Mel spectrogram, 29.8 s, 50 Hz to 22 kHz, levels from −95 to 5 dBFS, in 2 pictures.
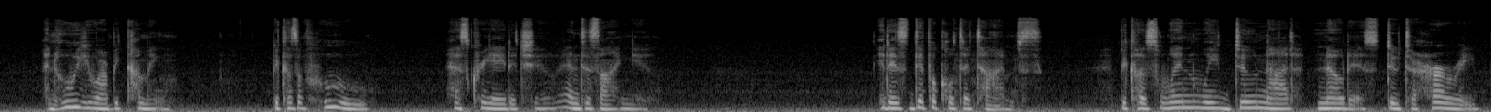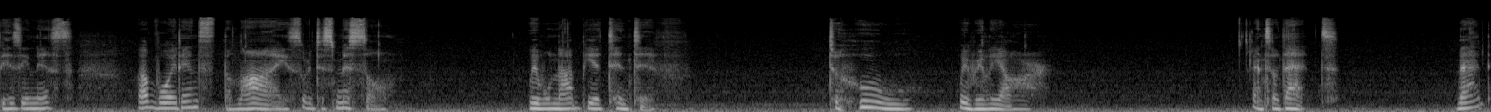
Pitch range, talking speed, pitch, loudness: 150-185 Hz, 95 wpm, 175 Hz, -34 LUFS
